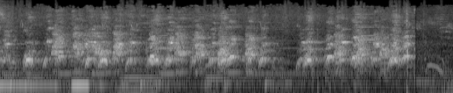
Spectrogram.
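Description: Dogs barking repeatedly, about two to three barks a second, stopping shortly before the end.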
